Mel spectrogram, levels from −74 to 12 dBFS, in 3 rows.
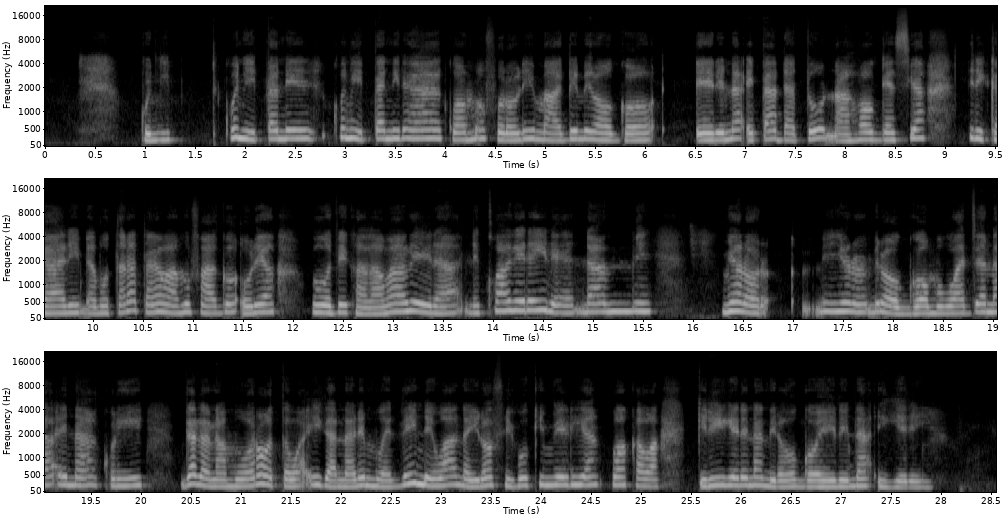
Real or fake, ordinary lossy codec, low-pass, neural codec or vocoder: fake; none; none; codec, 44.1 kHz, 2.6 kbps, DAC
